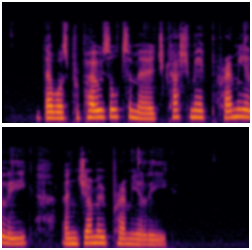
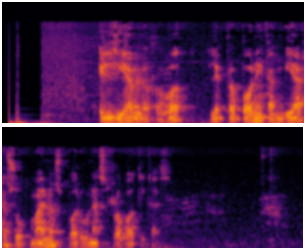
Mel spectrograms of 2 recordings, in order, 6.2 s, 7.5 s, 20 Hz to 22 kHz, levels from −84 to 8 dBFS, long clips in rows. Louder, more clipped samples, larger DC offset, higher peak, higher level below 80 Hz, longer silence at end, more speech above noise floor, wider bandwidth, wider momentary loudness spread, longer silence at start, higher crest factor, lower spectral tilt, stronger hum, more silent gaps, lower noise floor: second, -21 LUFS vs -18 LUFS; neither; neither; second, -4 dBFS vs 0 dBFS; second, -64 dBFS vs -42 dBFS; second, 1.05 s vs 1.7 s; first, 48 dB vs 40 dB; about the same, 11.5 kHz vs 11.5 kHz; second, 9 LU vs 22 LU; first, 0.45 s vs 0.1 s; about the same, 18 dB vs 18 dB; about the same, -5.5 dB/octave vs -5.5 dB/octave; neither; neither; first, -68 dBFS vs -57 dBFS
